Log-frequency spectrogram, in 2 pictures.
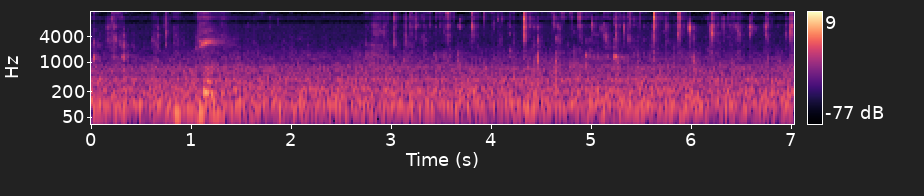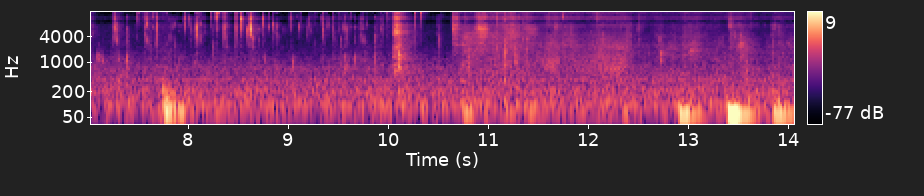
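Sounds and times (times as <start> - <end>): pet licking and smacking: 2.8 - 12.3.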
